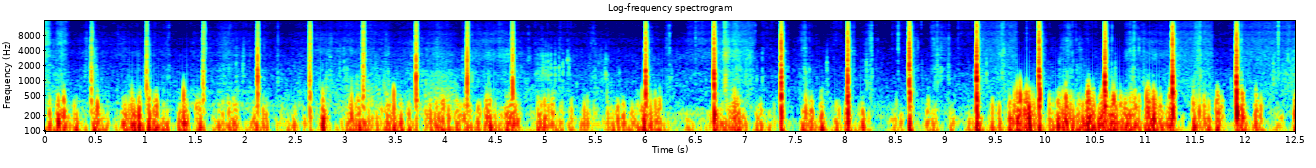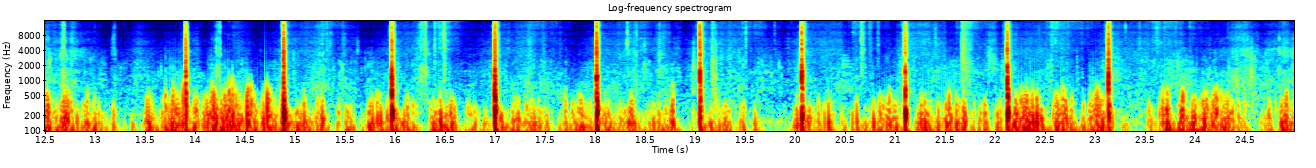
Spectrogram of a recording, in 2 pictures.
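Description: Shovel blade laid on top of an isolated snow column, struck again and again by hand in an extended column test, about one sharp tap a second: the loading steps of a snowpack stability test.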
